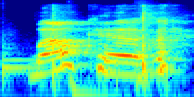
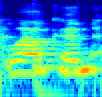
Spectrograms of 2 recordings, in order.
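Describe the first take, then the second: First: The word is said in an eager, enthusiastic tone. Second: The word is said in a flat, lukewarm tone. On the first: The welcome is genuine and supportive. "and now it's actually like, ... like let's go kind of thing" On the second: The welcome is polite but reserved. "Whereas before it was like, yeah, yeah"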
